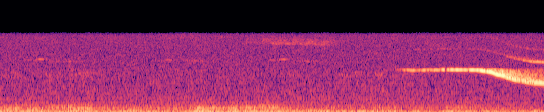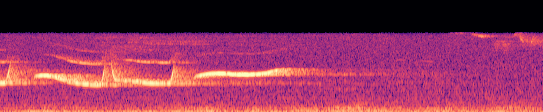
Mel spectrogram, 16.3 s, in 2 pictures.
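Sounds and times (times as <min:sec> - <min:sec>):
male Nomascus gabriellae calling: 0:06.0 - 0:12.9.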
